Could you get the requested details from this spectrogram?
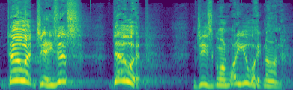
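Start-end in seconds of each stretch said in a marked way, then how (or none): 0.1-1.9 very slow, high-pitched, drawn-out put-on southern accent. A speaker repeats a phrase to an audience, now in a southern accent. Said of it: "That had my southern on it there".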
